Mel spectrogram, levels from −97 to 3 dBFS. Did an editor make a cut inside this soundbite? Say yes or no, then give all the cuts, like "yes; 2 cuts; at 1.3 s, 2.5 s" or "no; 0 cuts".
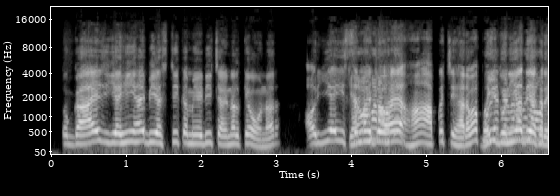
no; 0 cuts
